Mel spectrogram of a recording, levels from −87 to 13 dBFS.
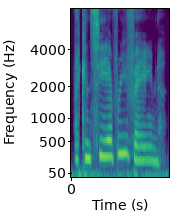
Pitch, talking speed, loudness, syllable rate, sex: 240 Hz, 230 wpm, -15 LUFS, 6.1 syllables/s, female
